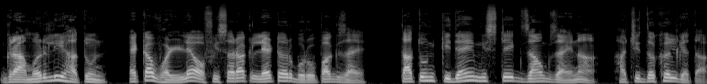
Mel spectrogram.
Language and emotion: Goan Konkani, neutral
